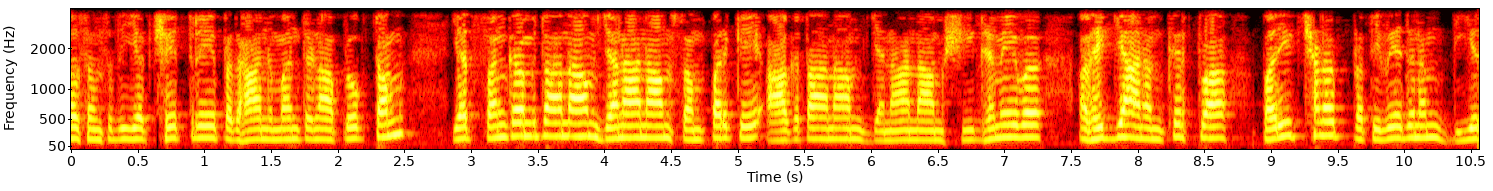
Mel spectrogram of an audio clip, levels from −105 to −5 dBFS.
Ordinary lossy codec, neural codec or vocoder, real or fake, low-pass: Opus, 24 kbps; none; real; 3.6 kHz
